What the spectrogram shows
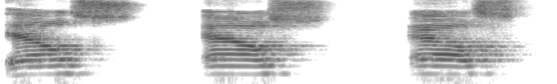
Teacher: लेकिन हर्फ स्वाद में हमारा टंग का बैक साइड ऊपर को उठ जाएगा। और ये हर्फ मोटा पढ़ा जाएगा।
